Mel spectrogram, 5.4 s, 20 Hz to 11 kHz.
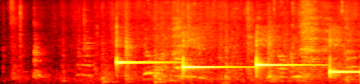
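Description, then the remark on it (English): An electronic school bell at Orchard View High School in Muskegon chimes four evenly spaced, descending notes, each ringing out and fading, as the final bell of the day at 2:30 in the afternoon, with faint background chatter from people. “The final school bell of the day just went off.”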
